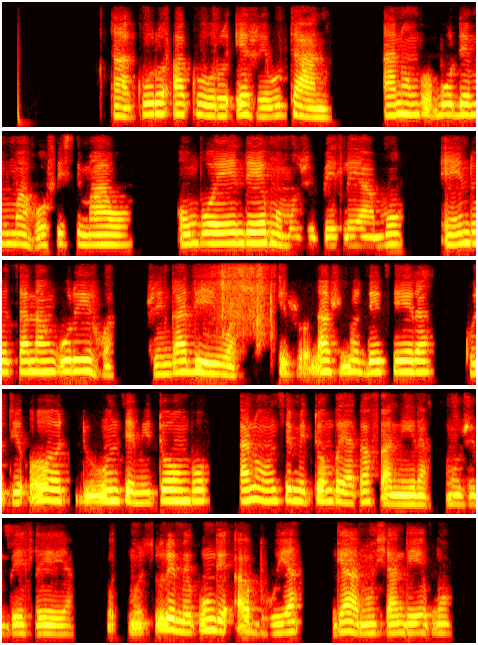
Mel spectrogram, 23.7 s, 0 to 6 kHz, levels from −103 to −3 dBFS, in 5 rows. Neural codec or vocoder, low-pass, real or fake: none; 5.4 kHz; real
